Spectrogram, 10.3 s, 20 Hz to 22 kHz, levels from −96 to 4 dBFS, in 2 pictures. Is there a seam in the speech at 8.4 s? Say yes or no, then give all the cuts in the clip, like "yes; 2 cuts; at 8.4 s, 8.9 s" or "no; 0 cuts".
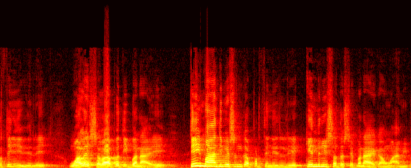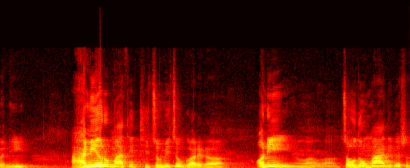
no; 0 cuts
